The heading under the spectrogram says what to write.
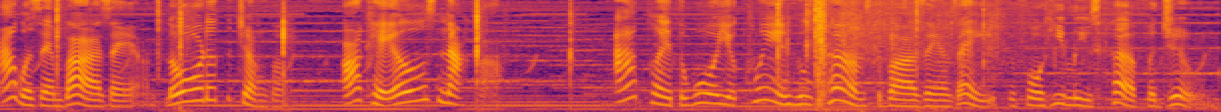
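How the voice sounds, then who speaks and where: An actress playing a feisty, decisive adventure heroine with dry wit in a pulp audio drama. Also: female voice, mid-range voice, big pitch swings, unhurried. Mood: wry. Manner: decisive, wry. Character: feisty, dry-witted adventurous film-star heroine, adult woman. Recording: music behind the voice.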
